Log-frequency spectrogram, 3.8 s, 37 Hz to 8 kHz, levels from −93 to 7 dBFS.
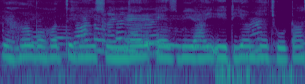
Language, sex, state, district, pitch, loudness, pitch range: Hindi, female, Bihar, Purnia, 205 Hz, -43 LUFS, 200-210 Hz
